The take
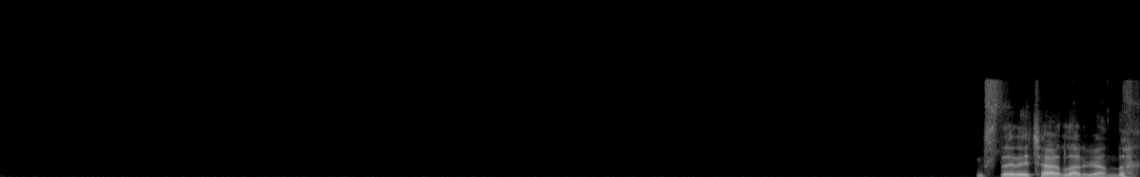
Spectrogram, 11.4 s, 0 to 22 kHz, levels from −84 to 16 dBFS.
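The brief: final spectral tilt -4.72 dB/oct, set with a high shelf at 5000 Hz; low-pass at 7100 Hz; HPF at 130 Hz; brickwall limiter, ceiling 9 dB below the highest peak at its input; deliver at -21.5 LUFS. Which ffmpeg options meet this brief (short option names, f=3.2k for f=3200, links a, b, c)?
-af "highpass=130,lowpass=7.1k,highshelf=f=5k:g=-9,volume=7.5dB,alimiter=limit=-9dB:level=0:latency=1"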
